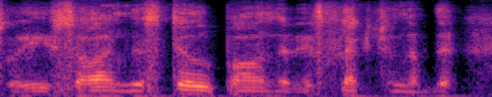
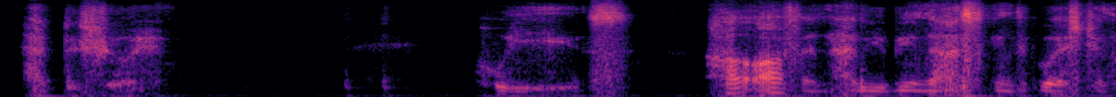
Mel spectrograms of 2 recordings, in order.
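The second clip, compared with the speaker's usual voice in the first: softer, intimate sermon voice; hushed preaching; 2 semitones lower, 9 dB quieter than usual. Acted. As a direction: lean in and confide the lesson quietly.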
